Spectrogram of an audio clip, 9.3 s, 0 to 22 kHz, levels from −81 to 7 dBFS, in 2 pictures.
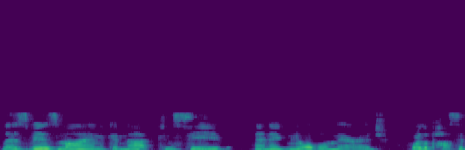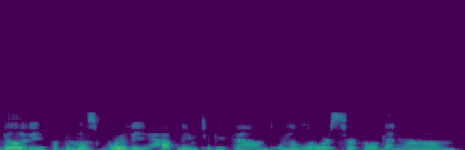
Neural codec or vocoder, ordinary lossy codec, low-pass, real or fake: none; MP3, 32 kbps; 5.4 kHz; real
